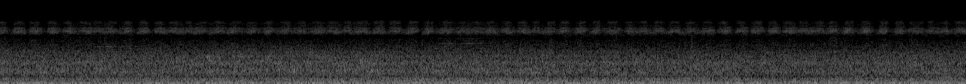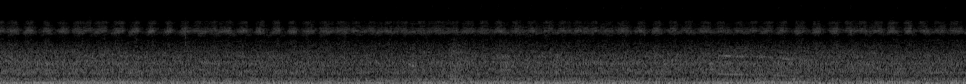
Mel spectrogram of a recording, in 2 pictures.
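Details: Night-time cicada chorus, an even, rapidly pulsing shrill buzz held for the whole stretch, with a continuous deep rumble underneath.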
